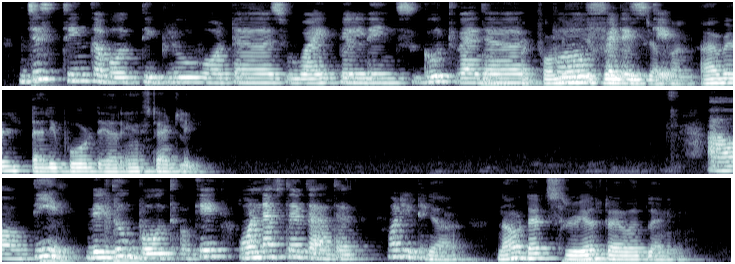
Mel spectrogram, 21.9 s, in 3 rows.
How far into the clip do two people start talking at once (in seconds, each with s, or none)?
4.8 s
